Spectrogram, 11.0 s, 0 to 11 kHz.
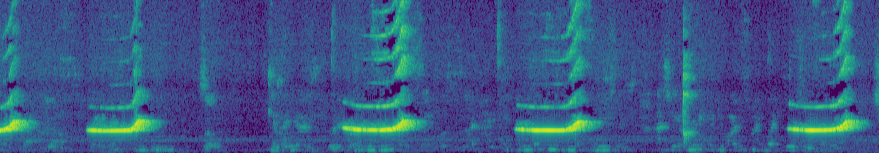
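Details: A pet African grey parrot, male, hatched in 1997, living in a home in Texas, vocalising on the shower in the bathroom: loud rising whistles repeated about every three seconds, with soft chattering syllables in between.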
